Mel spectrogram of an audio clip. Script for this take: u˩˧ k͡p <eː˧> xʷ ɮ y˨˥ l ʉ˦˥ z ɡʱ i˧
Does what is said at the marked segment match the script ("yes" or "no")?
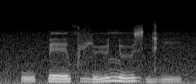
yes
